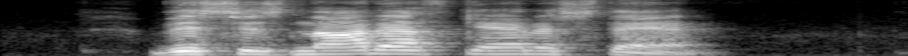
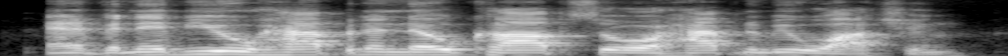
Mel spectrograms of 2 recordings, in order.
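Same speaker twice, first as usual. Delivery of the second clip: ordinary talk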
